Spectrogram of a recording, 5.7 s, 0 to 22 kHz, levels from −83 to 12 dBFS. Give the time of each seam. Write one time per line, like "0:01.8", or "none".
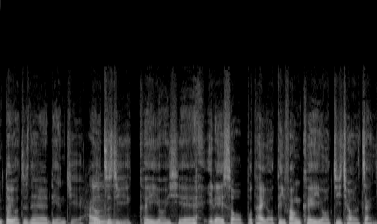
0:03.1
